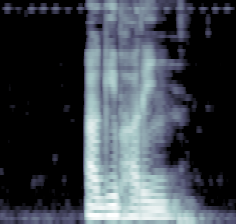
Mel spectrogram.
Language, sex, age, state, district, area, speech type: Santali, male, 18-30, West Bengal, Bankura, rural, spontaneous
